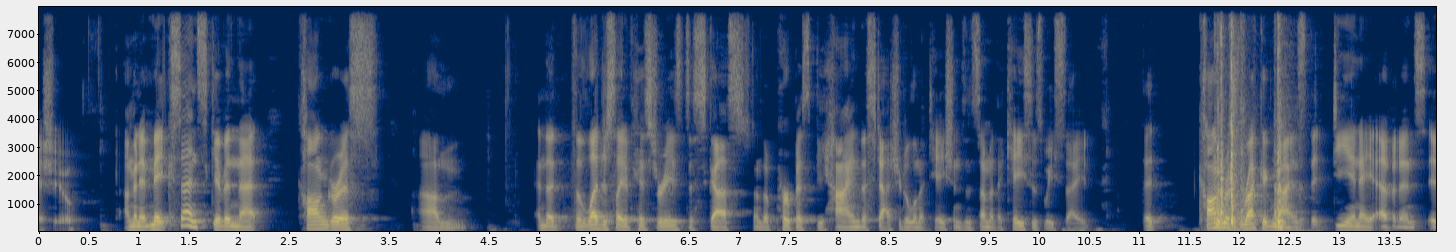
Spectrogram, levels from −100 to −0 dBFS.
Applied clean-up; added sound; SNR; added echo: classical method log-MMSE.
